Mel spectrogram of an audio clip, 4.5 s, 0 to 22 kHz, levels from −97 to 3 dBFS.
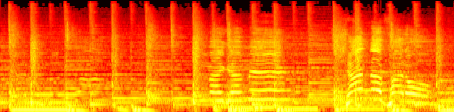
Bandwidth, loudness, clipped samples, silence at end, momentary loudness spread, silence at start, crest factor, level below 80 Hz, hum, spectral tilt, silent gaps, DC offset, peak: over 20 kHz; -16 LUFS; under 0.1%; 0 s; 10 LU; 0 s; 16 dB; -24 dBFS; none; -3.5 dB/octave; none; under 0.1%; 0 dBFS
